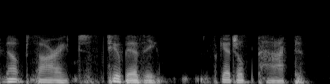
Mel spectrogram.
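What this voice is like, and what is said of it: Impression of another person's voice. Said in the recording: “I love that impression.”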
